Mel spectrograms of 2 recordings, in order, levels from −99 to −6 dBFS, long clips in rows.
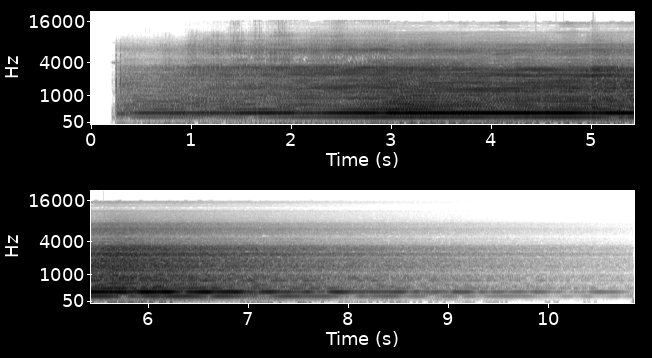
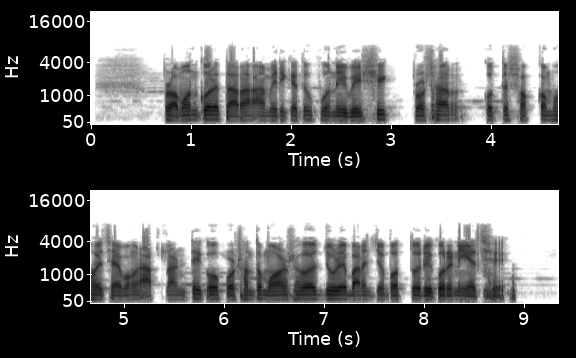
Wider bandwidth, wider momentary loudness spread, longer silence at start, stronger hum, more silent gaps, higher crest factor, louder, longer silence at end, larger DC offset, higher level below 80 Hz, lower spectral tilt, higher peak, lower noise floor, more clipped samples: first, 9 kHz vs 7.4 kHz; first, 20 LU vs 8 LU; second, 0.25 s vs 0.75 s; first, 60 Hz at -30 dBFS vs none; neither; second, 12 dB vs 18 dB; first, -11 LUFS vs -18 LUFS; first, 2.3 s vs 0.45 s; neither; about the same, -52 dBFS vs -56 dBFS; second, -4.5 dB/octave vs -6.5 dB/octave; about the same, 0 dBFS vs 0 dBFS; about the same, -53 dBFS vs -50 dBFS; neither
